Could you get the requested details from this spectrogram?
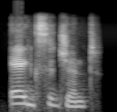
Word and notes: exigent: Indian

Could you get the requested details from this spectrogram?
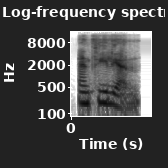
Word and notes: anthelion: Indian

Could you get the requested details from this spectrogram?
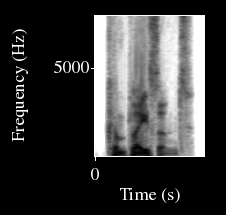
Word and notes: Complacent: British English

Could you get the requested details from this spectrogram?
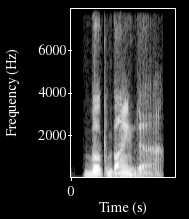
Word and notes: bookbinder: British English

